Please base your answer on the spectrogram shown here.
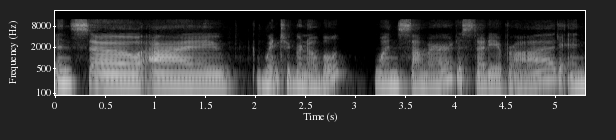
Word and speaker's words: Grenoble: Grenoble, Yeah, yeah.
